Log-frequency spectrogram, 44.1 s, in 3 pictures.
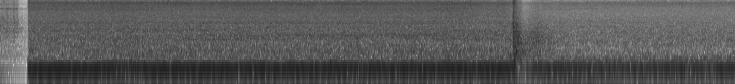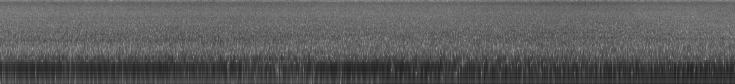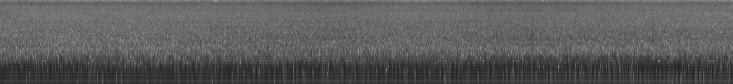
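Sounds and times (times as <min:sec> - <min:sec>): car engine idling: 0:00.0 - 0:44.0
sharp click: 0:10.2 - 0:11.2.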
